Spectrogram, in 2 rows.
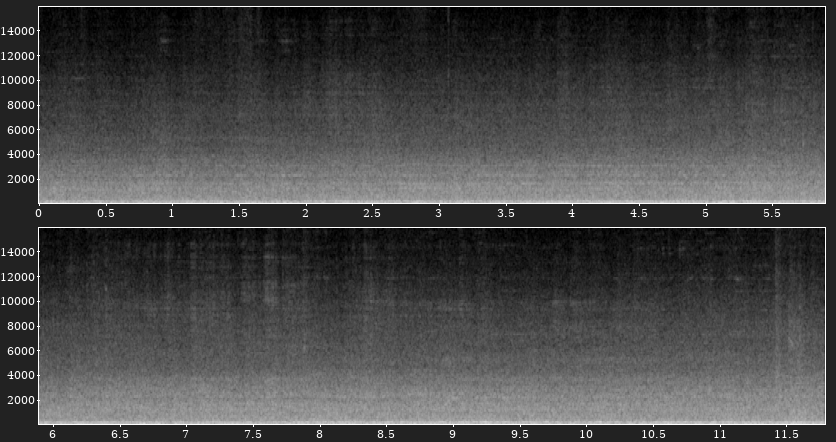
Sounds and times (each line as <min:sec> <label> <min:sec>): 0:00.0 freight train departing 0:11.7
